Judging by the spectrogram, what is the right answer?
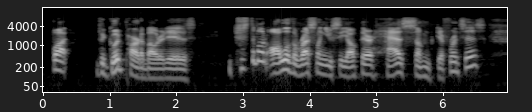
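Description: Using an unremarkable speaking voice, a man talks at medium pitch and a moderate pace with lively intonation. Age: 30s. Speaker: wrestling podcaster. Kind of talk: casual chat.

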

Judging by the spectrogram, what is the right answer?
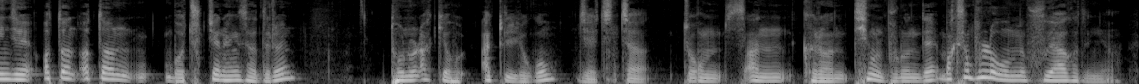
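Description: In a dry, close sound with no echo, a man speaks at a moderate pace with fairly high pitch, very wide pitch swings and a dark, mellow tone. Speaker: indie band singer. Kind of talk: casual chat.

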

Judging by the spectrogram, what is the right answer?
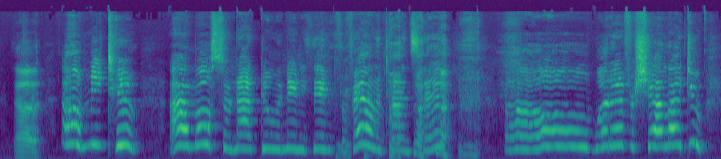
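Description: A put-on character voice, extremely high in pitch, at a fairly slow pace. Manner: breezy, teasing.

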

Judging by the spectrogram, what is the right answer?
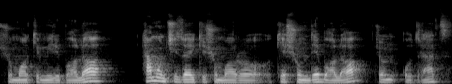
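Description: The man's voice is somewhat breathy. He talks at a moderate pace with ordinary pitch variation. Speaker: book discussion host. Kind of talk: lecture.

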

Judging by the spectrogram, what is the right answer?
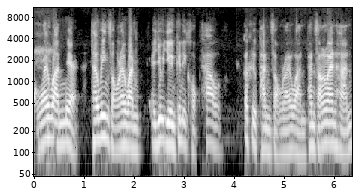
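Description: A normal speaking voice from a man, medium in pitch with ordinary pitch variation. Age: 60s. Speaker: economist. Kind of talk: interview.

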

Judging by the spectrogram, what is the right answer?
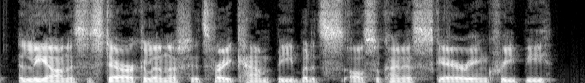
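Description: A man talks at a very fast pace, his pitch fairly low and his tone bright and sharp. The sound is dry and close with no echo, in a very clean recording with a silent background. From Ireland. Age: 20s. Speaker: podcast co-host. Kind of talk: casual chat.

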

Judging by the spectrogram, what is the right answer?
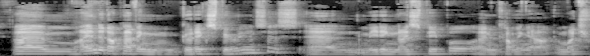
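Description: Audible room echo surrounds a man with a Danish accent, who speaks at a fairly slow pace in a medium pitch. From Denmark. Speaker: world traveler. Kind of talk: interview.

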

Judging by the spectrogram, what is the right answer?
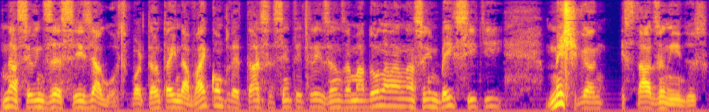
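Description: At a moderate pace, a man speaks in a medium-pitched voice with ordinary pitch variation. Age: 60s. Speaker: radio host. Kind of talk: radio show presenting. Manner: halting.

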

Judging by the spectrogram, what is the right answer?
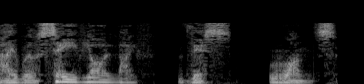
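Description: A man's quiet put-on character voice, low-pitched and fairly bright with a husky, rough edge, at a very slow pace. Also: ordinary pitch variation.

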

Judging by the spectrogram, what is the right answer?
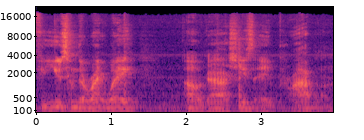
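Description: A man's very deep, low voice with an American accent and monotone, flat intonation, amid noticeable background noise and audible room echo. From Dallas-Fort Worth, Texas. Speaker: podcast host and professional basketball player. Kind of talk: solo sports analysis monologue. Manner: casual, with fillers and repetitions.

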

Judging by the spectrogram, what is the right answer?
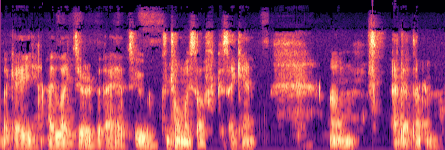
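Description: Noticeable background noise runs under this man's moderate pace. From Philippines. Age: 20s. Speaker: livestream host. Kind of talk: casual chat.

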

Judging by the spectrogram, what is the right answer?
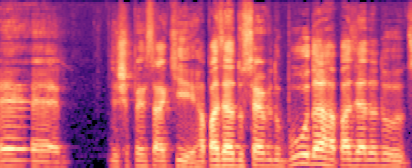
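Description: This man speaks at a moderate pace in a medium pitch, with a plain, everyday voice. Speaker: music manager. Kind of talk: casual chat.

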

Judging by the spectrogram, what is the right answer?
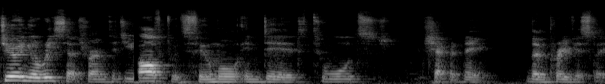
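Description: With a dark, mellow tone, a man speaks at a moderate pace while his loudness swings a lot. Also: medium pitch for a man, ordinary pitch variation. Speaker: podcast host. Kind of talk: casual chat.

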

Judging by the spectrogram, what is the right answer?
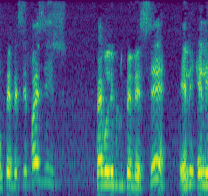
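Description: A man's high-pitched voice at a fairly slow pace, dry and close with no echo. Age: 40s. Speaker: sports journalist. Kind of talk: casual interview chat. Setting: video call.

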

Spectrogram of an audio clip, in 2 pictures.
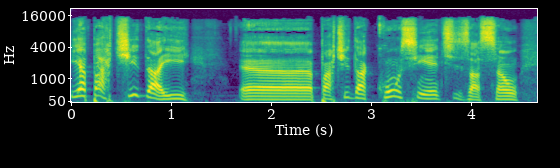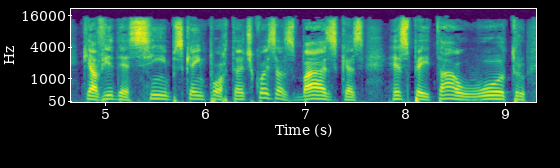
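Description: Here a man speaks at a very slow pace with a fairly high pitch and ordinary pitch variation. The recording is very clean, with a silent background. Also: dry, close sound with no echo. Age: 60s. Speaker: radio host. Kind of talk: radio talk show.

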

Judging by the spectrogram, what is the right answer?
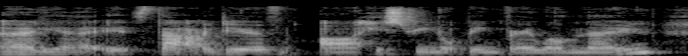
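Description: A woman with a British accent at a moderate pace. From England, UK. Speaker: podcast co-host. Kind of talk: casual chat.

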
